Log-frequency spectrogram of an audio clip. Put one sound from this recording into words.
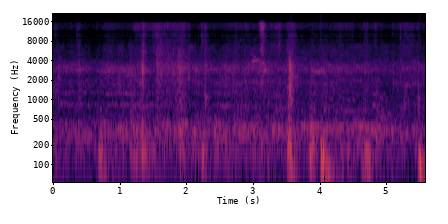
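Soft knocks and thumps of people moving about on a bed.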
